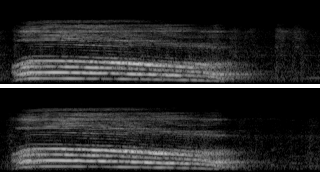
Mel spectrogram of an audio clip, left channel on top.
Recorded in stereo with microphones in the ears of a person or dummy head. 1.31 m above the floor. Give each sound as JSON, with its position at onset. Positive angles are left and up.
{"t": 0.1, "sound": "a shout", "side_deg": -15, "distance_m": 1.9}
